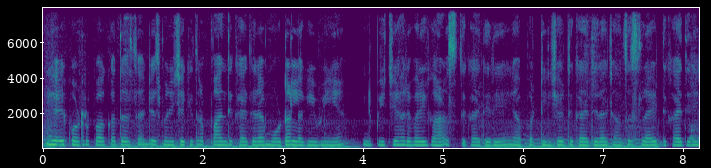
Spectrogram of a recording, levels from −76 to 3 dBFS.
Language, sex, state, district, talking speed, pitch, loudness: Hindi, female, Chhattisgarh, Kabirdham, 305 wpm, 100 Hz, -30 LUFS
